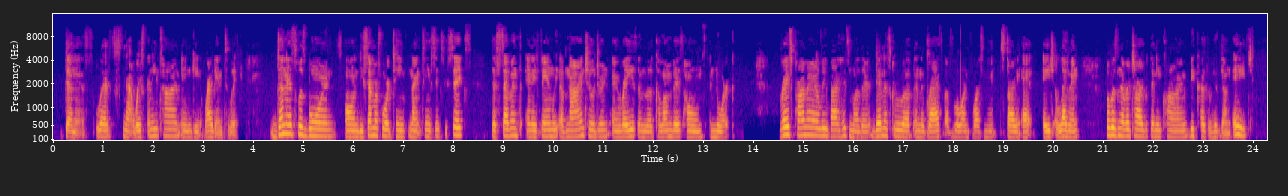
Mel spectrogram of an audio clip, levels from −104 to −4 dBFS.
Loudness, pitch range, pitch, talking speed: -28 LUFS, 165-190 Hz, 175 Hz, 160 wpm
